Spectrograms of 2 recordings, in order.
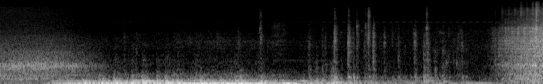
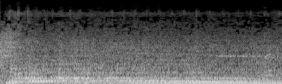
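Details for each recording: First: Porsche 911 flat-six running really rough after cold days, with the engine management light on: a lumpy, uneven idle from a misfire on one cylinder bank. Six fault codes were read, and the ignition coils were replaced. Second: Porsche 911 (996) flat-six idling smoothly and evenly on all six cylinders after a misfire was fixed. A steady low hum with no stumble or missing beat.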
